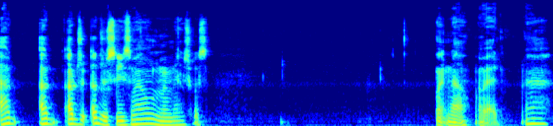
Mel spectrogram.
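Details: Adult who says they stutter tremendously when off camera, with word repetitions in running speech; stuttering.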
